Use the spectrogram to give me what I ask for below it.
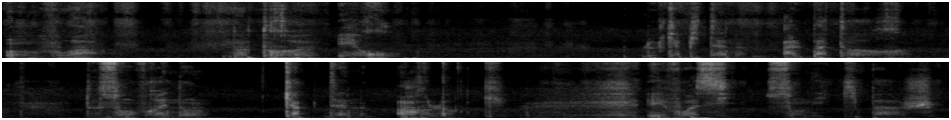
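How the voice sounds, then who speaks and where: A man presenting an unboxing in breathy, whispered ASMR, close as if right in your ear, in short halting phrases. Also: poor audio. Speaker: unboxing video host.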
